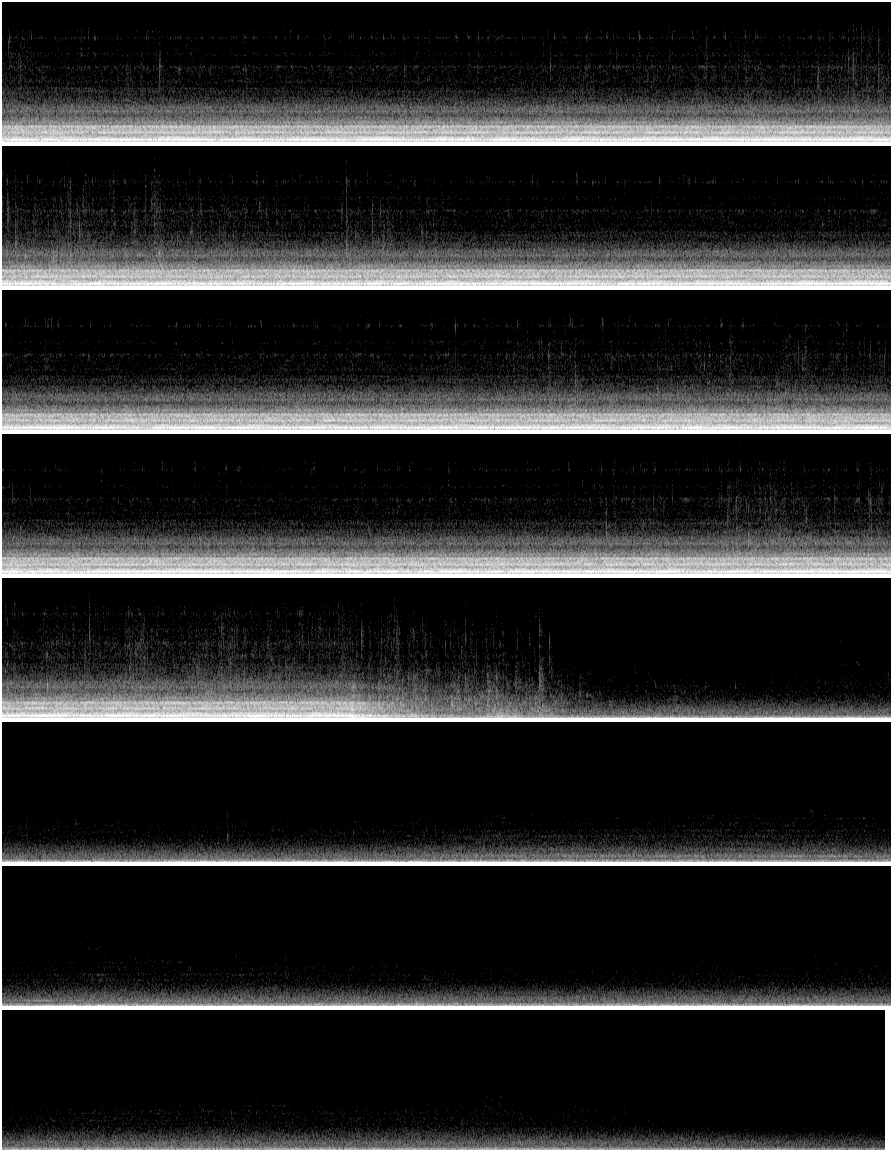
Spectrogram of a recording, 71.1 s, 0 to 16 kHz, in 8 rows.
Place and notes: concrete grey (recycling) water basin with agitator
sonic exploration of areas affected by the planned federal motorway a100, berlin.
january 2014
Deutschland, European Union, 9 January 2014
